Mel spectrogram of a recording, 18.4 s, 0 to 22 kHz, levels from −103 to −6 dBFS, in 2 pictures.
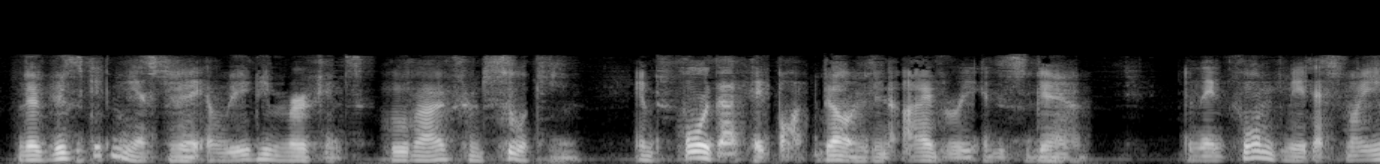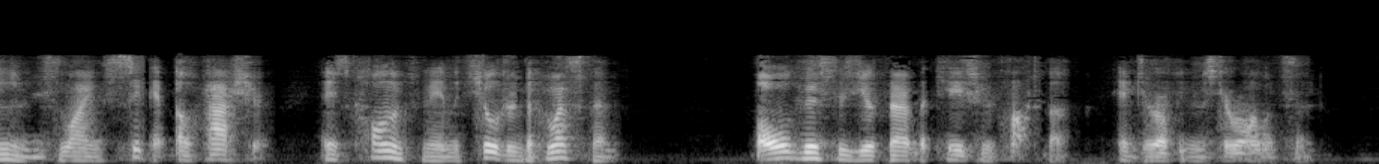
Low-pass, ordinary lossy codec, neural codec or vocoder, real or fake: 5.4 kHz; AAC, 24 kbps; codec, 44.1 kHz, 1.7 kbps, Pupu-Codec; fake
